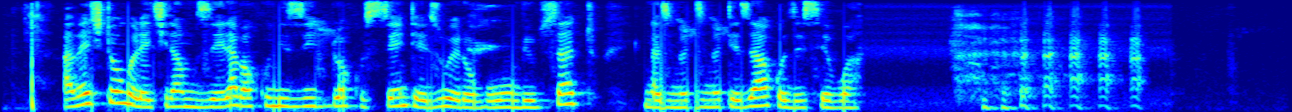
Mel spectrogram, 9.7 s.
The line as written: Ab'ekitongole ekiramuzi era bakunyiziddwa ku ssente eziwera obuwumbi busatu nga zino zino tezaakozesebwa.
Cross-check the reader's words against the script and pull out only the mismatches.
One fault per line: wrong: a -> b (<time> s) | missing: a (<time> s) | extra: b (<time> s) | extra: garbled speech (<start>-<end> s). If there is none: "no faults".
no faults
